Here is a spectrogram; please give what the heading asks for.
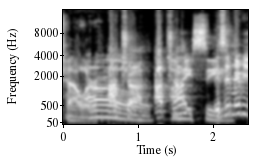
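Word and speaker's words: Acca: my name is H, but with the Italian pronunciation. The whole. Okay. No. All right. They're just named letters of the alphabet. Okay. A Howler, B Howler, yada yada. We're now on H. H Howler. Acha.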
